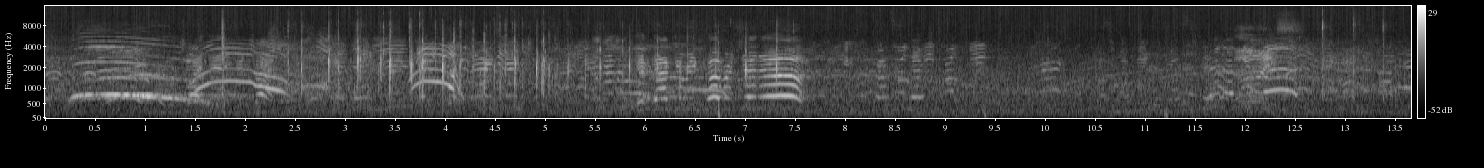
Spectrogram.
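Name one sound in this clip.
Young players shout to each other across an open field, heard from a distance.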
